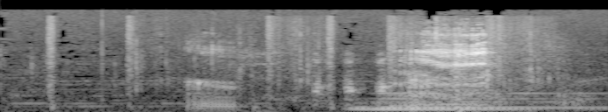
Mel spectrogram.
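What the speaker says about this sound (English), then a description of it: "Come here, pig." Pig grunts from the Minecraft video game on Xbox, a few short snorts rising to a louder burst near the end, heard among game sound effects without speech.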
